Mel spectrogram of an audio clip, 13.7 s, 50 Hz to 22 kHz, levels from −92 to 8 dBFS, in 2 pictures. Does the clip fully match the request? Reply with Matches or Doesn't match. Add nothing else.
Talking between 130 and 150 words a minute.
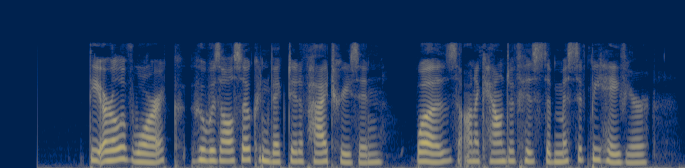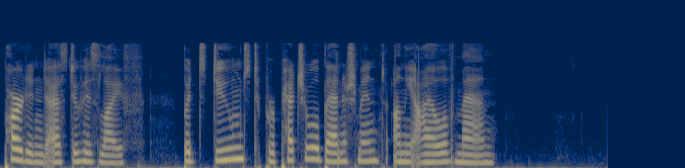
Matches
